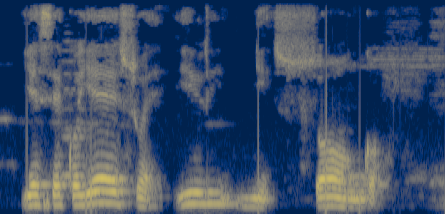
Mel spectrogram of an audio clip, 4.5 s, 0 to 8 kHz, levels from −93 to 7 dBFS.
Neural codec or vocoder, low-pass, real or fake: none; 7.2 kHz; real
